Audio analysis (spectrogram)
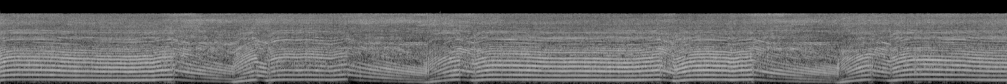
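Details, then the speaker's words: Rebuilt Husqvarna 262XP chainsaw, nearly broken in, really woke up over the last couple tanks with decent pull, bucking dry, dusty pine; crisp high two-stroke scream sags in pitch as the bar bites, then snaps back fast; normal cutting under load. "And it's really woke up here this last couple tanks of gas here, so doing very good. Got decent pull."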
